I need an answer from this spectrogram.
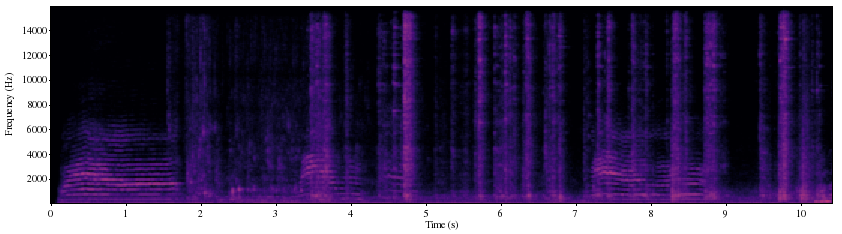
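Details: Pet cat Srintil crying loudly for food indoors, two long harmonic meows with a rising-falling pitch, one at the start and one near the end, separated by clattering knocks and a steady low hum with faint voices.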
